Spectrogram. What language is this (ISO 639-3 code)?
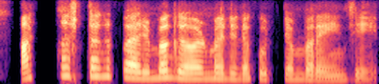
mal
